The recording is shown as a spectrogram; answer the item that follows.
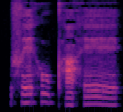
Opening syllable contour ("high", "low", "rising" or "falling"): high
